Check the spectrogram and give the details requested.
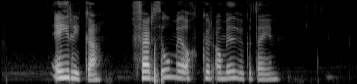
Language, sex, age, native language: Icelandic, female, 20-29, Icelandic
